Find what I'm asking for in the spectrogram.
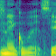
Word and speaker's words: Mankiewicz: and the screenplay by Tom Mankiewicz. – Mankiewicz, yeah.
